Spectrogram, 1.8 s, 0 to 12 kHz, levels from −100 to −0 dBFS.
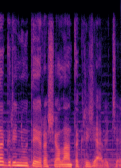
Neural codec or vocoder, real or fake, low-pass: none; real; 10.8 kHz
